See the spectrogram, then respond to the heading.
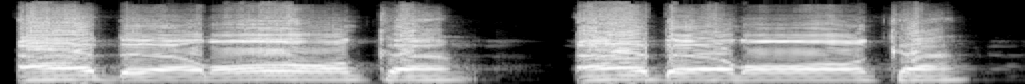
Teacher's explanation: Di dalam surat Al-Qari'ah, kita juga akan mendapatkan adanya qalqalah, yaitu pada huruf dal yang berbaris sukun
